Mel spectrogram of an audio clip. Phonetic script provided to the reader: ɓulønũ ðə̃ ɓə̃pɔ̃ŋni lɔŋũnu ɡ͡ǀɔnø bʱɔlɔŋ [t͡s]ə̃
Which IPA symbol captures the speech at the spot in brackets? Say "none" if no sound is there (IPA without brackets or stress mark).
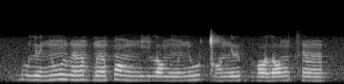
t͡s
